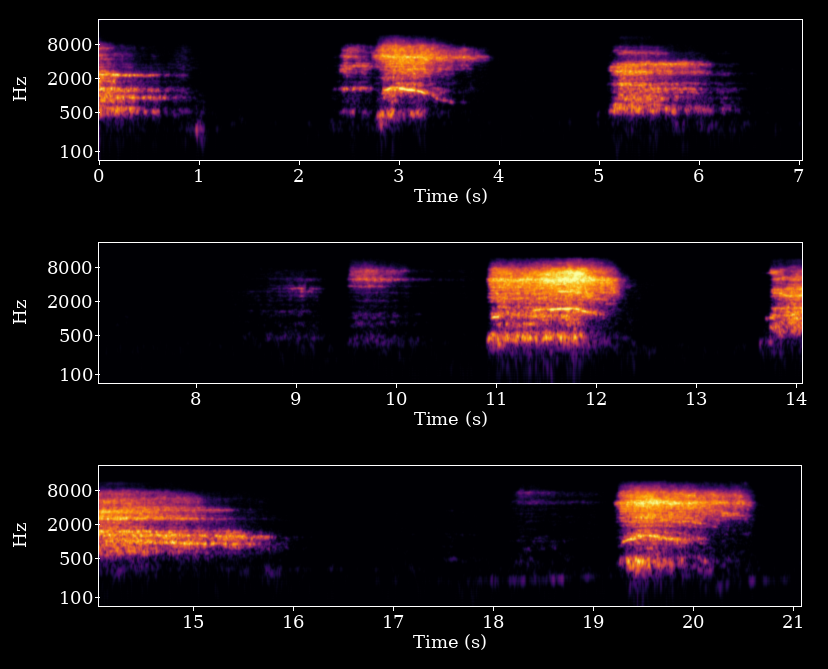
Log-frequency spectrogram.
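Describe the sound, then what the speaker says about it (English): Slow, deliberate breaths during a kids' aikido class breathing exercise, about eight airy inhales and long exhales separated by pauses of silence, close and fairly soft, with no talking. "let's do some breathing"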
